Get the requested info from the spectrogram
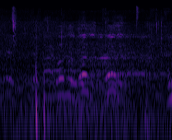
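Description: Football kicked once with a dull thud about half a second in, over faint distant shouts from players on the pitch.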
